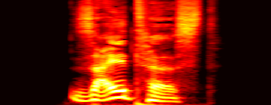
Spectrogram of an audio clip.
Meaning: inflection of seihen: 1. second-person singular preterite 2. second-person singular subjunctive II
- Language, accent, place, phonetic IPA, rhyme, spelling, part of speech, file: German, Germany, Berlin, [ˈzaɪ̯təst], -aɪ̯təst, seihtest, verb, De-seihtest.ogg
